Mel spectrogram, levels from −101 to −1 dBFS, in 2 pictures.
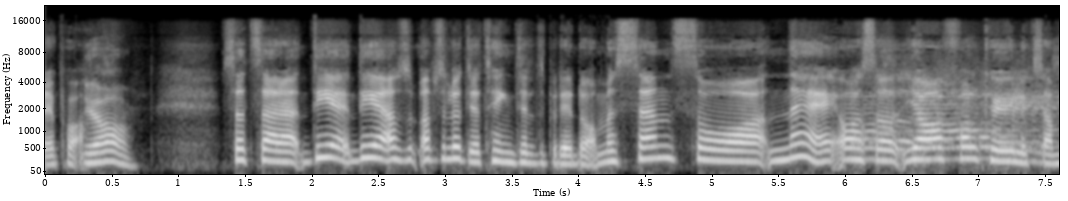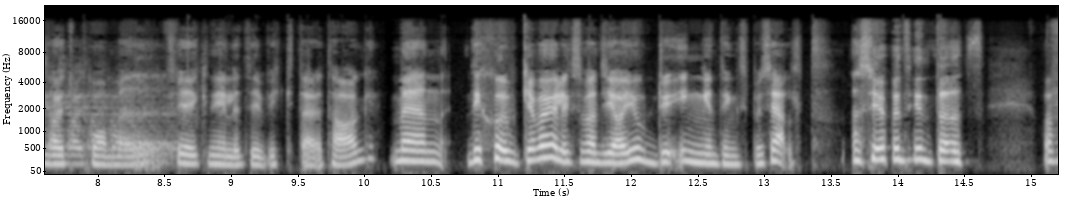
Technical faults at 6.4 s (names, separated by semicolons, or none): feedback echo between two devices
